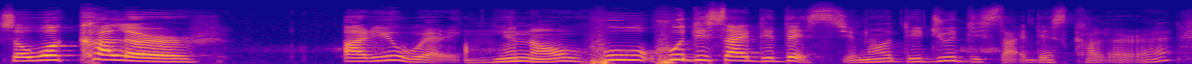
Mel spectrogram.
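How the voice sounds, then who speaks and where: Speaking with a Romanian accent, a woman with a fairly high pitch uses very wide pitch swings and big swings in loudness at a moderate pace, in a very clean recording with a silent background. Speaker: psychology lecturer. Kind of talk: stand-up. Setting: stage with audience. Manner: animated.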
